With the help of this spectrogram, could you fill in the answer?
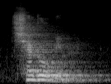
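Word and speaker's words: cherubim: 그룹 천사라고 하는 것은 케루빔, 히브리어죠. 케루빔, 복수죠. 영어로는 체루빔. 체루빔. 한글로는 그룹 천사들. 이 점이 이렇게 세 개는 우 발음이 나요. 히브리어에서. 그래서 케루빔 복수입니다.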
